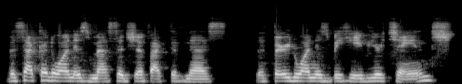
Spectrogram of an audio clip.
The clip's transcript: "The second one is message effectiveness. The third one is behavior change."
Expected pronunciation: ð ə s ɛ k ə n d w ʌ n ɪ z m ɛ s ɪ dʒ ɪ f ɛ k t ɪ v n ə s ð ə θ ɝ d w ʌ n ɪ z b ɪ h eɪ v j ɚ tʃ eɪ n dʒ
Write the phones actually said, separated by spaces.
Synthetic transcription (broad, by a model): ð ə s ɛ k ə n d w ʌ n ɪ z m ɛ s ɪ dʒ ɪ f ɛ k t ɪ v n ə s ð ə θ ɝ d w ʌ n ɪ z b ɪ h eɪ v j ɚ tʃ eɪ n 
